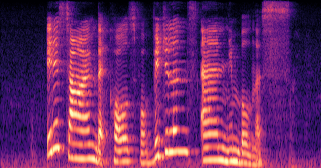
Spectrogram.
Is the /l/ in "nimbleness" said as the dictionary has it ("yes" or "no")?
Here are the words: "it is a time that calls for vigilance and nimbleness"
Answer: yes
